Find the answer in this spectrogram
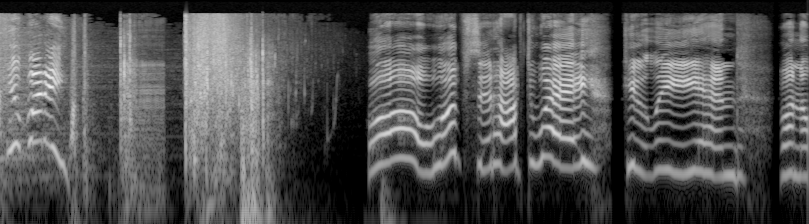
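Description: High-pitched wordless cartoon vocalizing in short runs with a wavering, sliding pitch, starting about three seconds in, preceded by a brief noisy sound-effect burst.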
